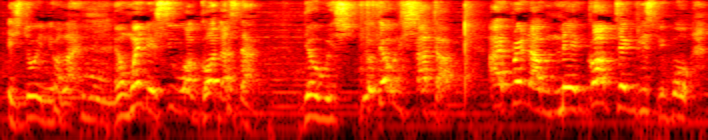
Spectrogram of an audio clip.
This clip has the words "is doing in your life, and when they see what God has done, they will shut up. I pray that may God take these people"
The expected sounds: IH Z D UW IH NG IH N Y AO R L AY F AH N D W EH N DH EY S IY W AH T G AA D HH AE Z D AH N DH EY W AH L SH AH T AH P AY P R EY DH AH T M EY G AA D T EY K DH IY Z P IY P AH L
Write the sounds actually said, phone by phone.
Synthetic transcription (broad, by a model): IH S D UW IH IH N Y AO L AY F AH N W EH N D EY S IY W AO T G AA D HH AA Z D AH N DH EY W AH W SH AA T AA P AY P R EY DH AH T M EY G AA D T EY K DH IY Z P IY P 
